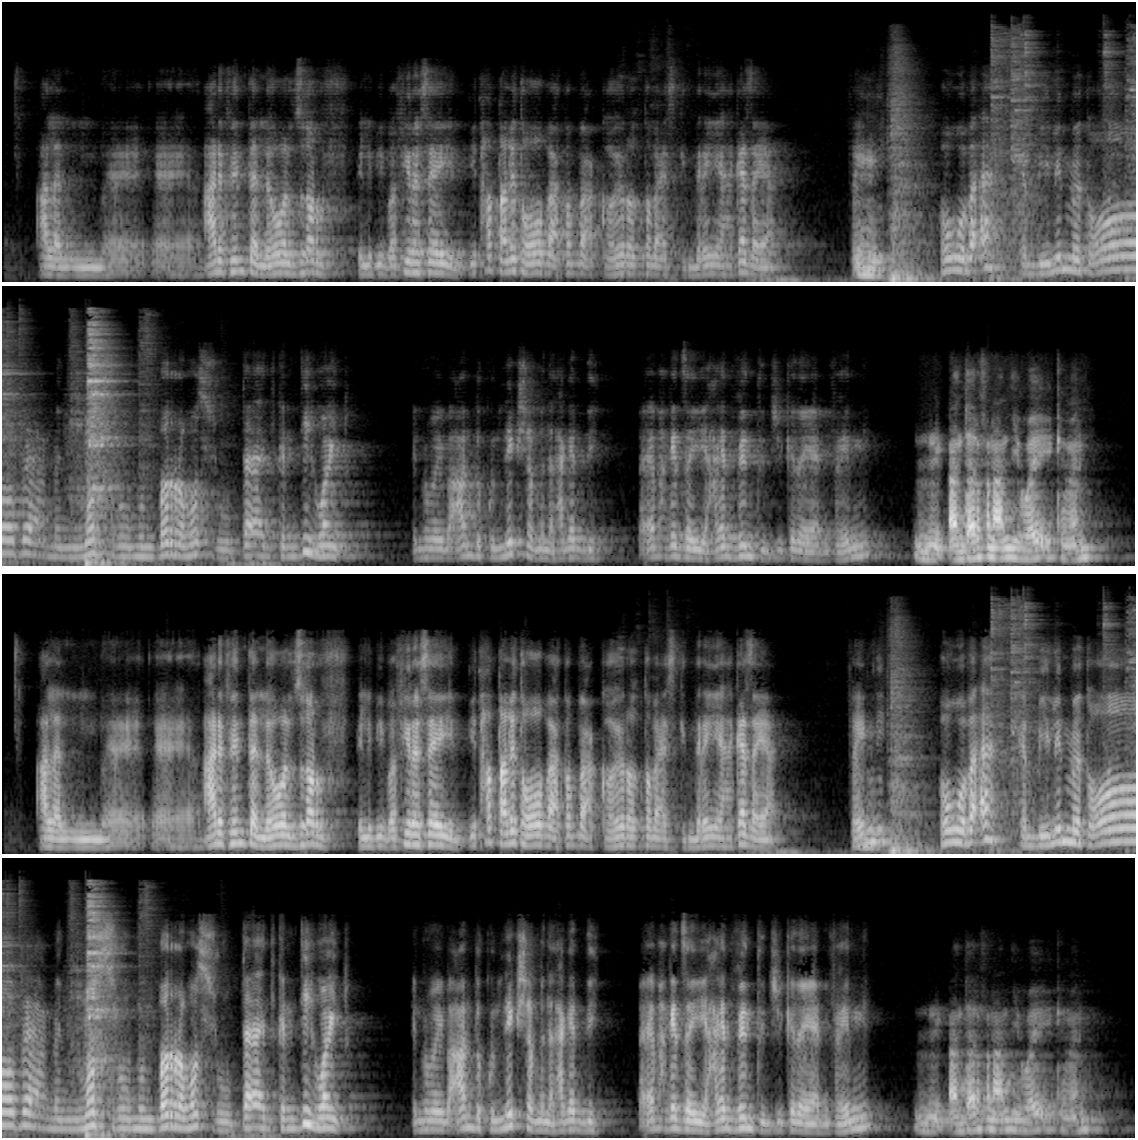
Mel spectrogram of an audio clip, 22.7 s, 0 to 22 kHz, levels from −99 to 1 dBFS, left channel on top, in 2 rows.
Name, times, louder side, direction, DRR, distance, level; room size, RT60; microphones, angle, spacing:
voice 1, 0.3-7.7 8.5-8.9 9.4-14.7 15.4-17.3 17.7-20.0, right 7 dB, 75° right, 0.4 m, -24 dB
sound 1, 6.5-6.7 7.2-8.2 8.6-9.2 9.7-10.5 10.9-12.9 13.2-14.2, equal, 50° right, 4.0 m, -33 dB
voice 2, 20.4-22.2, left 7 dB, 90° left, 0.4 m, -21 dB
15.5 x 7.7 x 6.6 m
head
